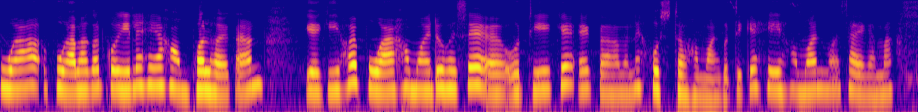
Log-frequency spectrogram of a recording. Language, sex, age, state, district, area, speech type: Assamese, female, 18-30, Assam, Majuli, urban, spontaneous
